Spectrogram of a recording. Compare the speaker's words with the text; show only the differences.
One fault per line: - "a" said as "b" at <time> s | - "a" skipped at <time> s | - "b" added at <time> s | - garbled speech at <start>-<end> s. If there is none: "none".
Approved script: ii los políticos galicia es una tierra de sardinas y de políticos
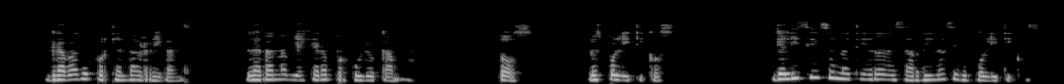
none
